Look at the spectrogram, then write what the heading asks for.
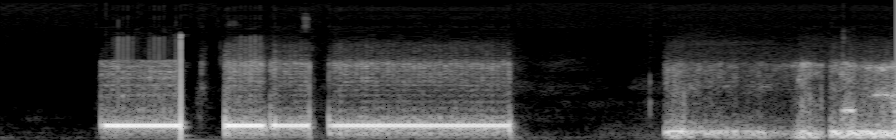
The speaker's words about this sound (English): Let's see if this works. First time calling someone live while recording on the podcast.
